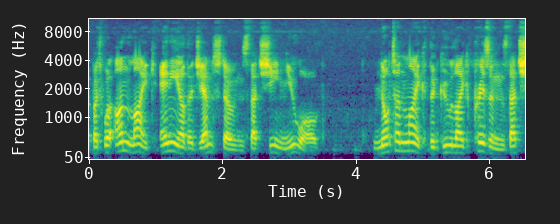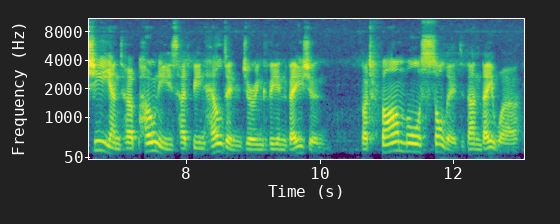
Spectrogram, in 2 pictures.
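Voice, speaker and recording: A man reading a scripted story as a narrator, in a lo-fi recording. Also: mid-range voice. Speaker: fan fiction reader. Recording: dull lo-fi playback.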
